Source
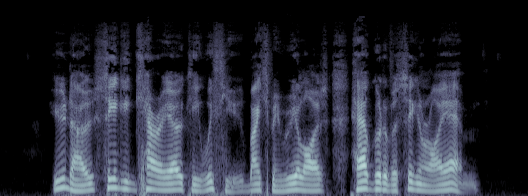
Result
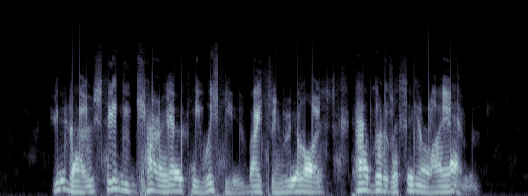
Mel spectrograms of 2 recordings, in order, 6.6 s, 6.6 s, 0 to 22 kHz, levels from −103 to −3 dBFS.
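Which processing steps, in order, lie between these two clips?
pitch shifter swept by a sawtooth −2.5 semitones, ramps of 235 ms
frequency shifter −18 Hz
low-pass on a step sequencer 11 Hz 420–2,900 Hz
level +2 dB

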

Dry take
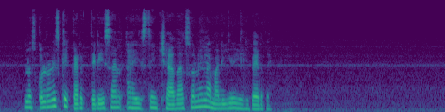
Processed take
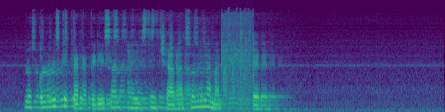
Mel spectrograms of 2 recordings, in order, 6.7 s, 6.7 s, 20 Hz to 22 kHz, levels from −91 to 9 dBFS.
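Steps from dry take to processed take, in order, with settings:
repeating echo 125 ms, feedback 33%, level −8 dB
0:03.32–0:03.81: every bin compressed towards the loudest bin 4 to 1
level +7.5 dB

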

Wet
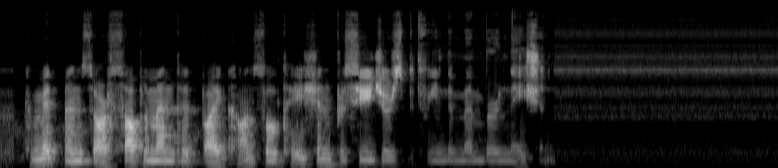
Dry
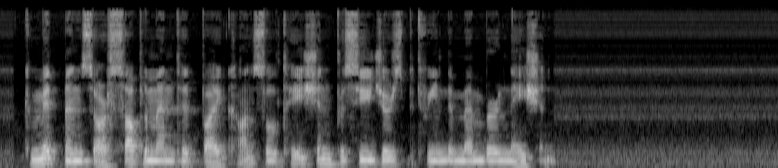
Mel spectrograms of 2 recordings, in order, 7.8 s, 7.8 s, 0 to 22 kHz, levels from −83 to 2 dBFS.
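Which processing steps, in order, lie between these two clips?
transient designer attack −8 dB, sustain 0 dB
band-pass filter sweep 920 Hz → 5,500 Hz, 0:03.01–0:04.29
level +6 dB

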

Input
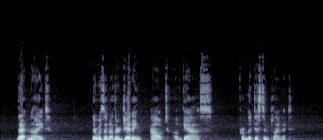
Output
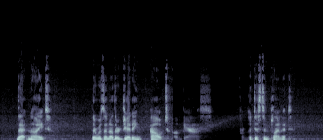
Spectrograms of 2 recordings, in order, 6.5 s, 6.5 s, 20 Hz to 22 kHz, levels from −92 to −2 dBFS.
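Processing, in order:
downward compressor 6 to 1, threshold −27 dBFS, peak gain reduction 15.5 dB
0:03.44–0:04.98: resonant band-pass 1,200 Hz → 4,700 Hz, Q 6.6
level +5 dB

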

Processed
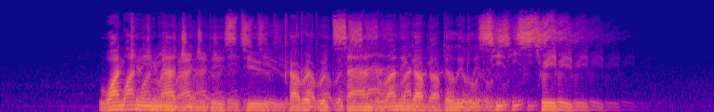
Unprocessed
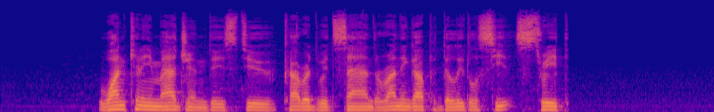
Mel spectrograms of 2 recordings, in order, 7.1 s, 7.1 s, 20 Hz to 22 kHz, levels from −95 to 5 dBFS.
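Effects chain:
feedback echo with a swinging delay time 158 ms, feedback 40%, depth 155 cents, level −5.5 dB

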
